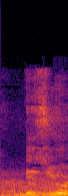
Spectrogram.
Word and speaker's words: DiSCo: बहुत सारे लोग उसको डिस्को पढ़ते हैं, हम पाकिस्तान तो डिस्को ही पढ़ते हैं, लेकिन उसकी प्रोनाउंसिएशन होती है डिजियो, DISIO।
